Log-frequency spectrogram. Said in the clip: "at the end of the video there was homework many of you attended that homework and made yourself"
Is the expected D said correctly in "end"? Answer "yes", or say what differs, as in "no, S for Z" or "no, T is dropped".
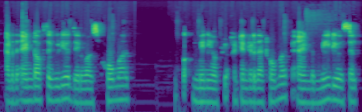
yes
